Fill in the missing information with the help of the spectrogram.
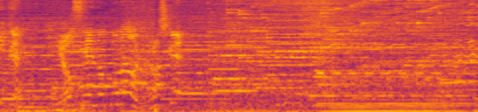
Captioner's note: Peter Pan speaking Japanese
